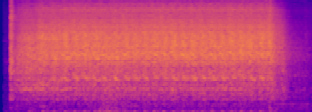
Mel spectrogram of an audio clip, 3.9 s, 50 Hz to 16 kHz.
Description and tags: Maserati ignition 2
engine, automobile, car, ignition, vehicle, sports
